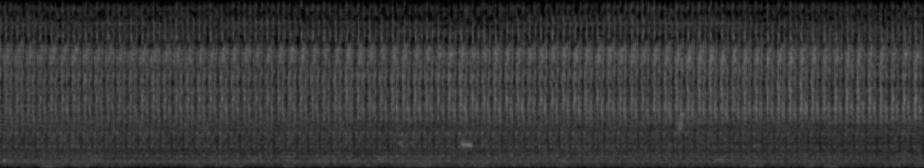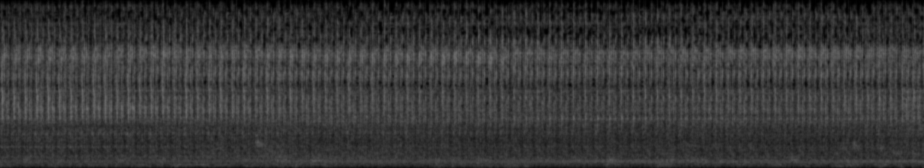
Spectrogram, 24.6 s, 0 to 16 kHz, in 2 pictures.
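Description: Vintage toy electromagnetic solenoid motor running steadily on 3 volts, its solenoid driving a brass flywheel with a rapid, even ticking.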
